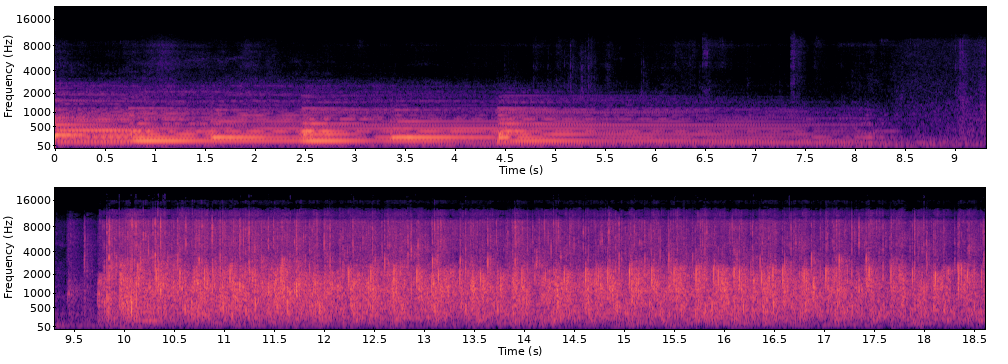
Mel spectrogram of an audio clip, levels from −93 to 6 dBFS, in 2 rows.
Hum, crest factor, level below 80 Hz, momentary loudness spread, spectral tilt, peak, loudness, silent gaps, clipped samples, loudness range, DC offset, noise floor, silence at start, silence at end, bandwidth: none; 22 dB; -58 dBFS; 19 LU; -3.5 dB/octave; -6 dBFS; -25 LUFS; none; under 0.1%; 19 LU; under 0.1%; -53 dBFS; 0 s; 0 s; 15.5 kHz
